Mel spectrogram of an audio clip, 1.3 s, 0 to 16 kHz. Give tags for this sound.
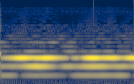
b3 organ tonewheel

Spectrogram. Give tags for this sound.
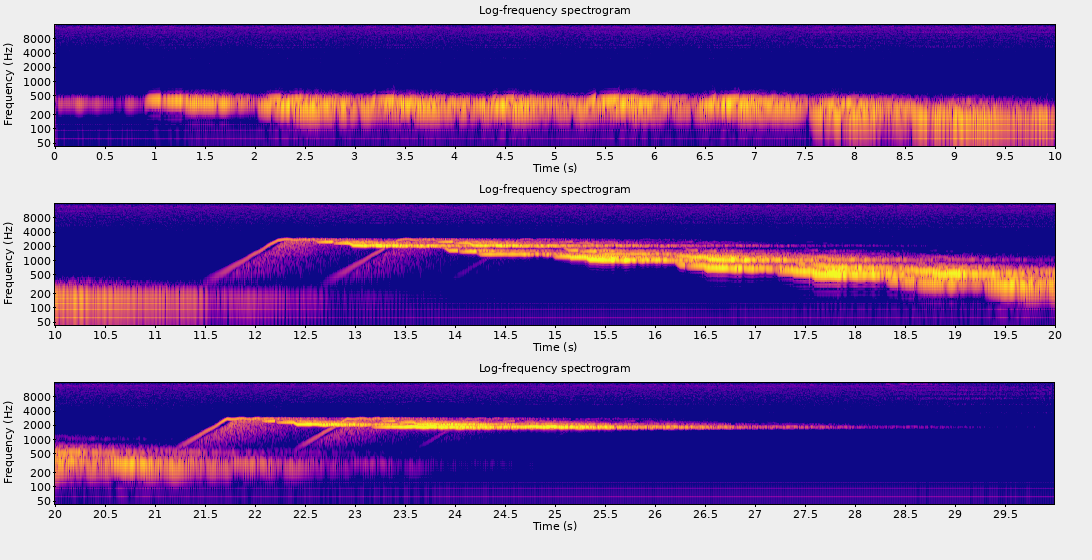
fi sci

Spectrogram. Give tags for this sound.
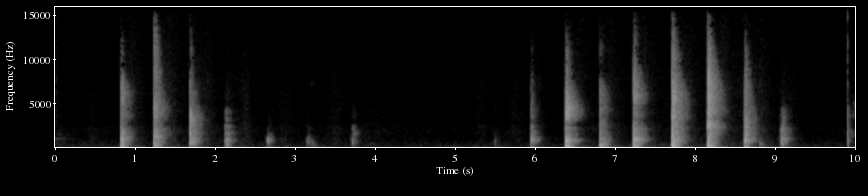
pasos caminar steps walking caminando walk shoes hombre man

